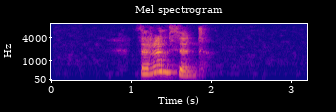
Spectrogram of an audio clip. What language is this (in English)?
Kabyle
